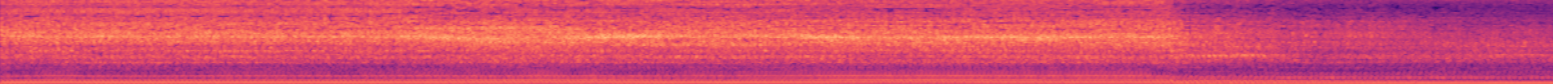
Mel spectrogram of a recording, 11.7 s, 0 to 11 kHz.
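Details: Yamaha FZ6 inline-four idling with a steady light knock about three to four per second over the exhaust note, clearest at the end; chain said to be in ideal condition, source unclear; engine knock.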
